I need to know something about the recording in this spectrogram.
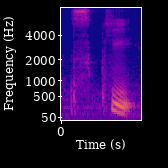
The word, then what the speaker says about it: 好き: Now, you can also use it with suki, which is like, and the pronunciation is ski.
